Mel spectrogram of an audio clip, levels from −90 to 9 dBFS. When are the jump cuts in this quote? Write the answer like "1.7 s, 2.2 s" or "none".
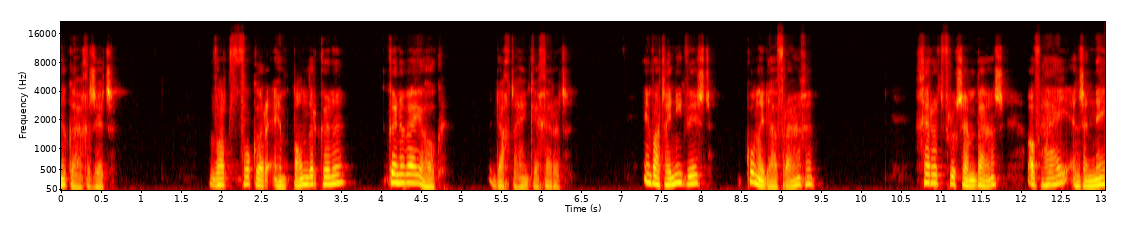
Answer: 7.1 s

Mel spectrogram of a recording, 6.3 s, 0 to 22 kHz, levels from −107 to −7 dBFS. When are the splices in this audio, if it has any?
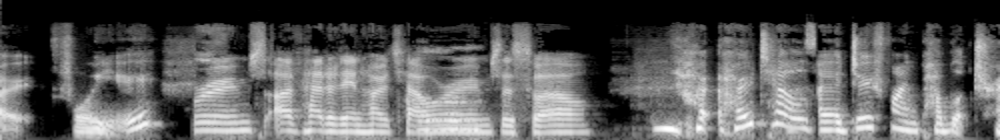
1.2 s, 5.1 s

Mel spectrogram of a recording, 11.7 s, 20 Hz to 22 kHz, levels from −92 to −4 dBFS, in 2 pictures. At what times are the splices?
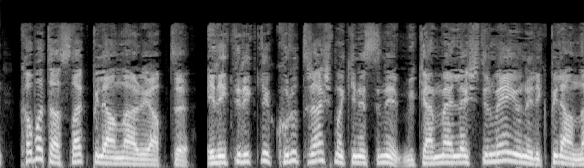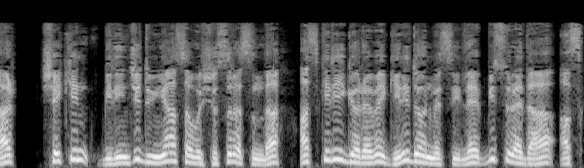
2.0 s

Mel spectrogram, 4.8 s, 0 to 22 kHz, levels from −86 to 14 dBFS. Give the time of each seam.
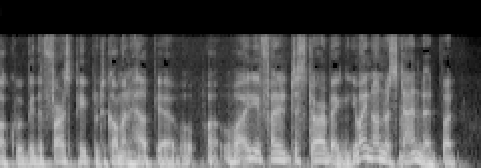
none

